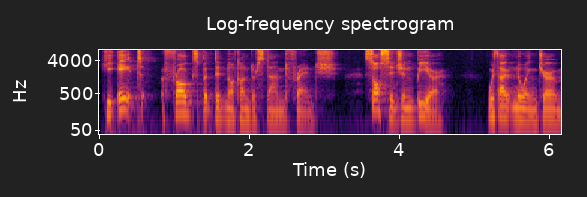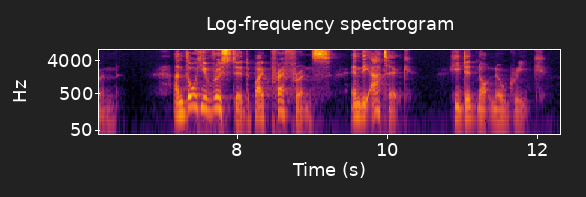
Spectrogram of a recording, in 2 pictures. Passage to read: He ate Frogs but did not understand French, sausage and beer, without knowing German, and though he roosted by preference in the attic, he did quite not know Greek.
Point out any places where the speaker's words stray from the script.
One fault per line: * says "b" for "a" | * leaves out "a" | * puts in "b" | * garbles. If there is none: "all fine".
* leaves out "quite"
